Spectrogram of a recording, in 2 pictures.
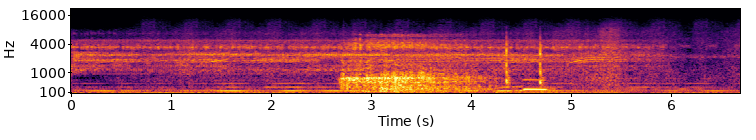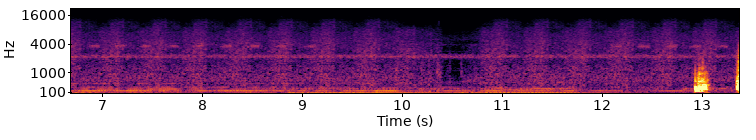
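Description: An animal's paws patter softly on grass.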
